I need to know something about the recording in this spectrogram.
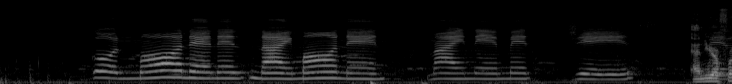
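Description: A young child speaks haltingly into a microphone.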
